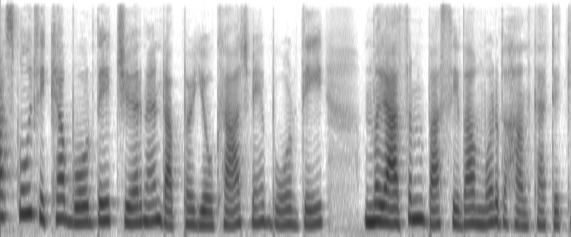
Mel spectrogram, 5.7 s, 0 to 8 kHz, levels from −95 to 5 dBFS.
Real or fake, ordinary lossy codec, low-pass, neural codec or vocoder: fake; none; 7.2 kHz; codec, 16 kHz, 0.5 kbps, FunCodec, trained on LibriTTS, 25 frames a second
